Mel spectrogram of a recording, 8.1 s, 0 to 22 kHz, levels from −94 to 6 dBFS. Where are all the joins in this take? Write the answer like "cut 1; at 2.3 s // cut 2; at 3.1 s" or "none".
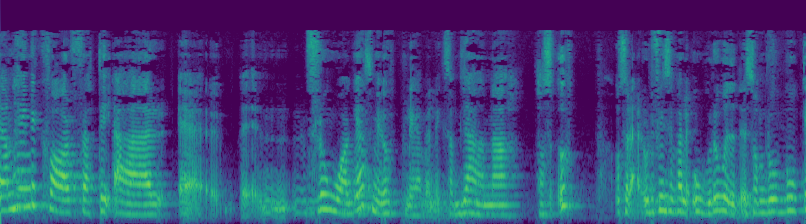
none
